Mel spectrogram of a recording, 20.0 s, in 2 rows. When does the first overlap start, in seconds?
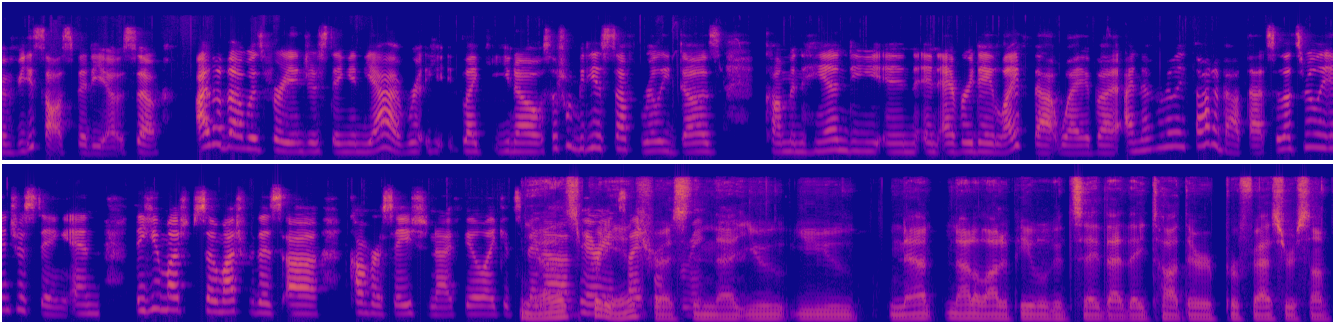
13.9 s

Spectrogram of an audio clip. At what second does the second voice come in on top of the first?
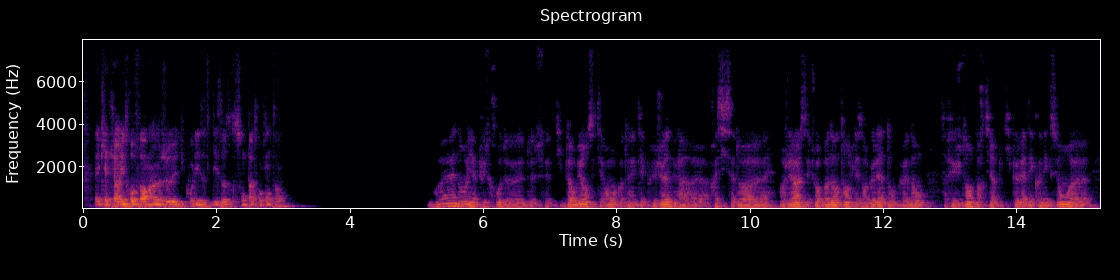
none

